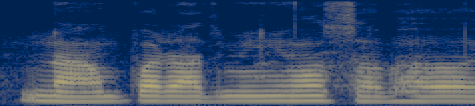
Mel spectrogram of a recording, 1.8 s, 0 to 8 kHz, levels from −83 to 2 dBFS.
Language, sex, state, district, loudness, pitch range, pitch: Maithili, male, Bihar, Samastipur, -27 LUFS, 135-145 Hz, 135 Hz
